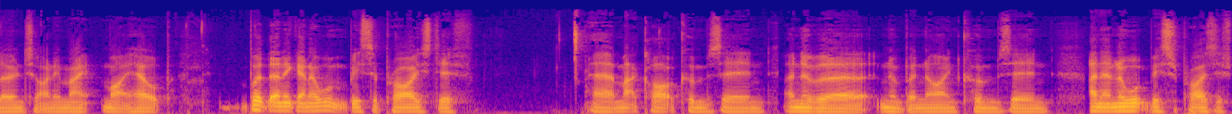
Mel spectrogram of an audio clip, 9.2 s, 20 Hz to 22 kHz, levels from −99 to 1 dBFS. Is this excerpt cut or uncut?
cut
